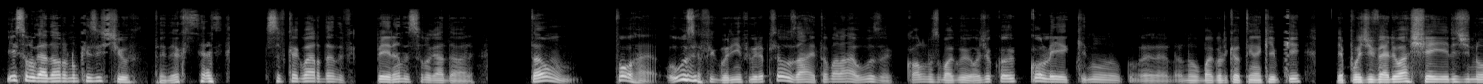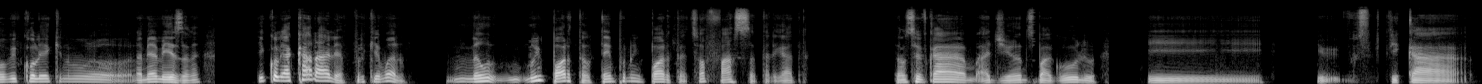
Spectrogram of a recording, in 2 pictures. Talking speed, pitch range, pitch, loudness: 180 wpm, 100-130 Hz, 115 Hz, -19 LUFS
